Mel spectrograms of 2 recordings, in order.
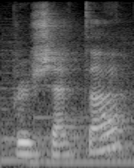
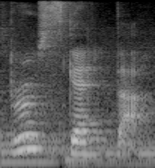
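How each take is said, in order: First: It is said the way Australians say it. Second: It is said the way Italians say it. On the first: The speaker calls it wrong. "I've heard a lot of people in Australia saying bruschetta, which rubs me up the wrong way" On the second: The speaker calls it right. "but it's bruschetta"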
